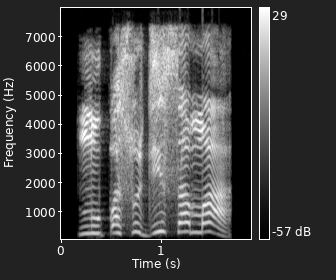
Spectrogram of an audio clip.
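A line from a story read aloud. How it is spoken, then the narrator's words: Shout. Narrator (Russian): закричала я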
